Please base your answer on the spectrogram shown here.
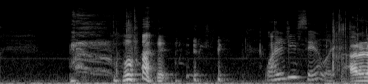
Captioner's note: laughs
